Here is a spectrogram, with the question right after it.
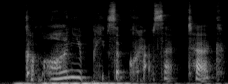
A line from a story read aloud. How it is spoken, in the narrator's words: whispers frantically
